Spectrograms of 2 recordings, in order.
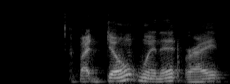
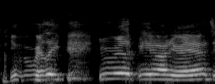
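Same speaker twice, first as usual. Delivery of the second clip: retold disbelief; 8 semitones higher than usual.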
